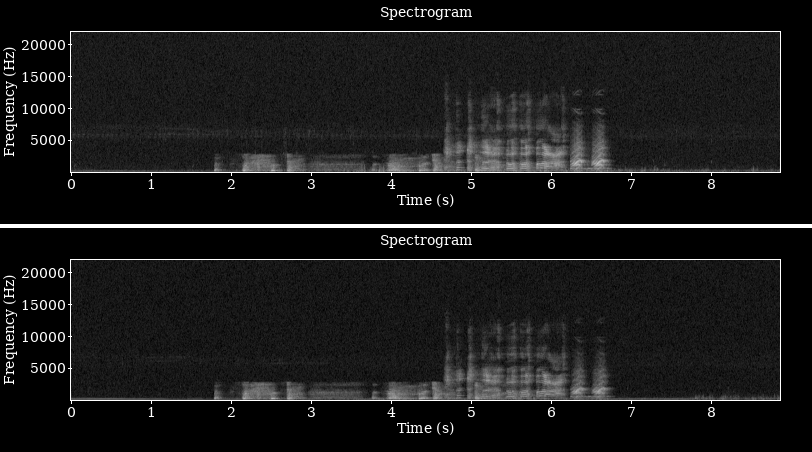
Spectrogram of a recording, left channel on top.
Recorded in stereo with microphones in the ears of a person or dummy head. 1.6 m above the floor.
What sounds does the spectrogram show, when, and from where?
1.8 s a cough: 20° right (ahead or behind), 0.8 m
4.7 s a cough: 20° left (ahead or behind), 1.7 m
6.2 s a bird: 55° left (ahead or behind), 1.0 m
